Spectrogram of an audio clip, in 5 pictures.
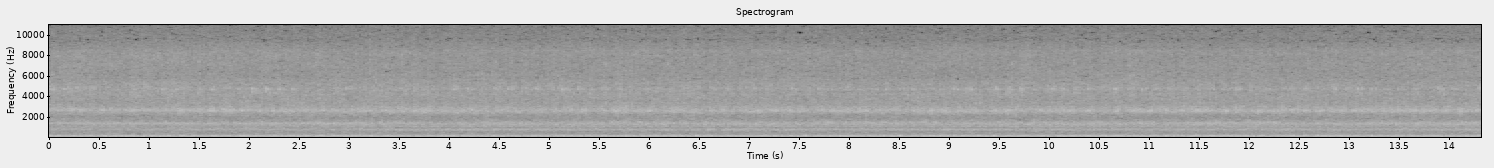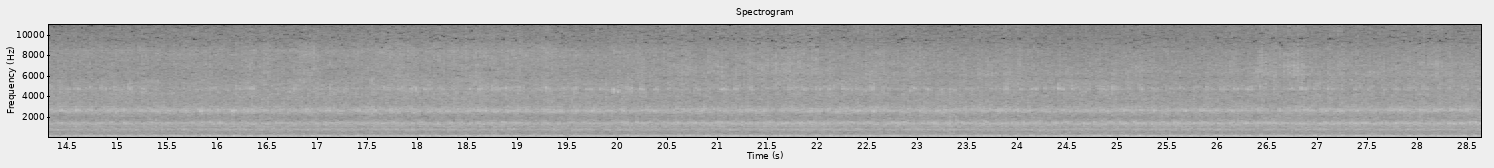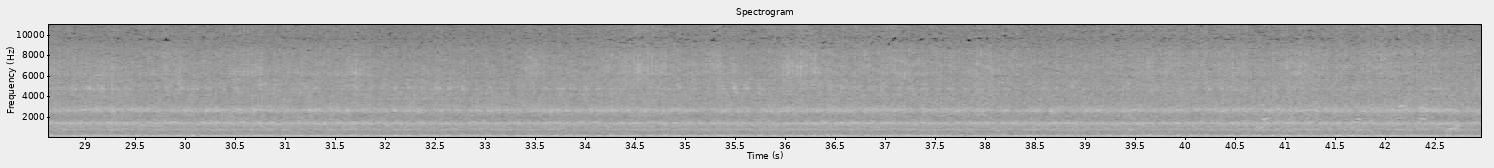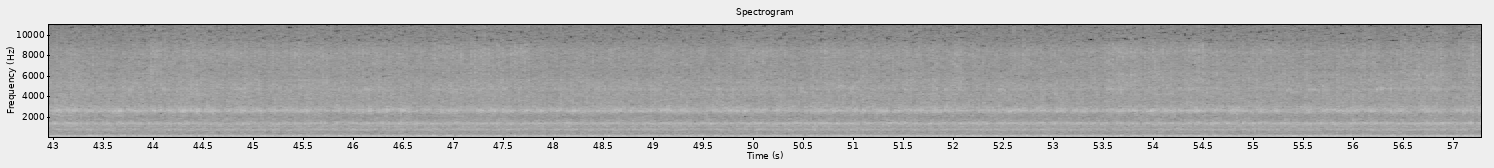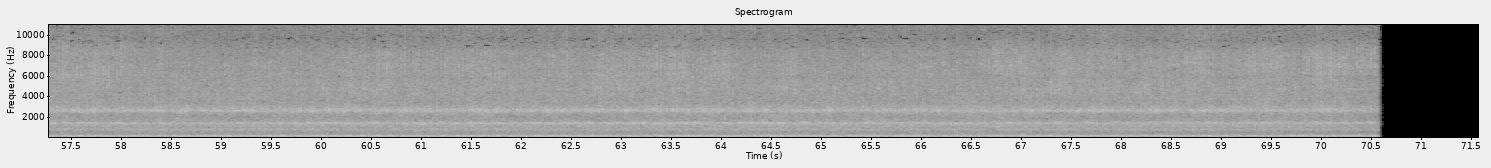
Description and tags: WAR-TANK-ENGINE STAND BY-Heavy diesel engine-0003
Heavy trucks, tanks and other warfare recorded in Tampere, Finland in 2011.
Thanks to Into Hiltunen for recording devices.
engine, field-recording, parade, tank, warfare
